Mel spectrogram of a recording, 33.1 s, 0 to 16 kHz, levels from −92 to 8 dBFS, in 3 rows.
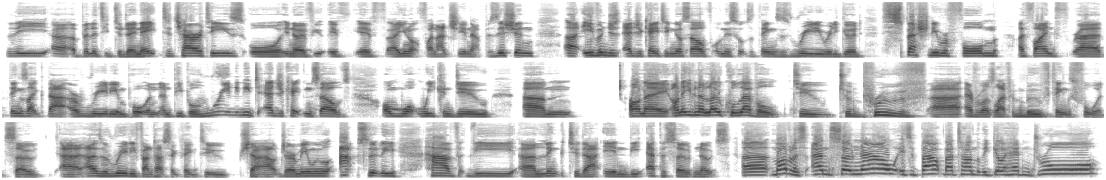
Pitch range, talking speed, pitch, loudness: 135-165 Hz, 210 wpm, 145 Hz, -23 LUFS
